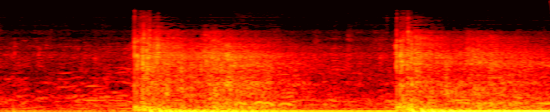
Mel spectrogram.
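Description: Loud blasts boom outdoors and echo away.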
